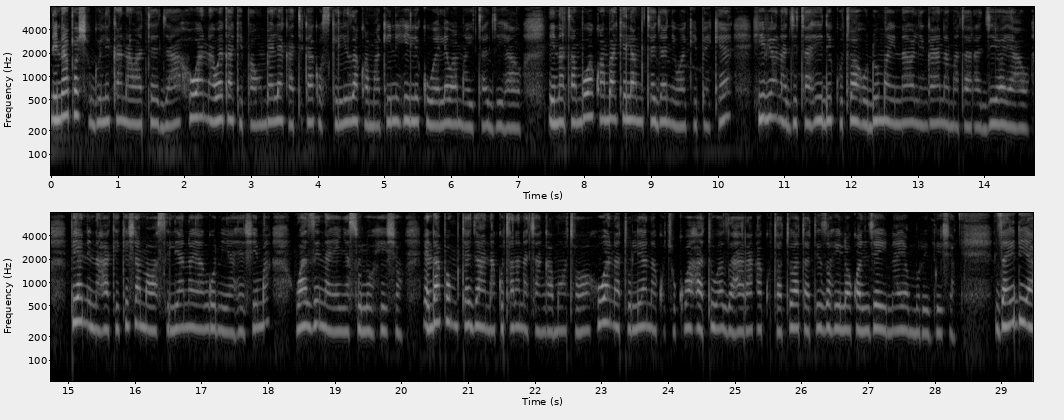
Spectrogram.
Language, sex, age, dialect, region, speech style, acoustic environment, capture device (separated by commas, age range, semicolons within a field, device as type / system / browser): Swahili, female, 18-24, Kenya - Nairobi Sheng-influenced, Kenya, relaxed, nature, mobile / Linux / Chrome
